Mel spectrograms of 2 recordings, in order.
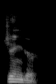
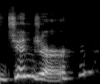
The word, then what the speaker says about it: Jinger: got Ginger Duggar or as I like to call her Jinger because her name is spelled with a Jinger how is that Jinger j-i-n-g-e-r Ginger no it's Ginger I didn't know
